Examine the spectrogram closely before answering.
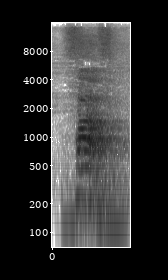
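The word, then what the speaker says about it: וָו: Vav. O Vav, ele vem dessa forma mesmo, ó. Ele vem com W. W-A-W. Vav.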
